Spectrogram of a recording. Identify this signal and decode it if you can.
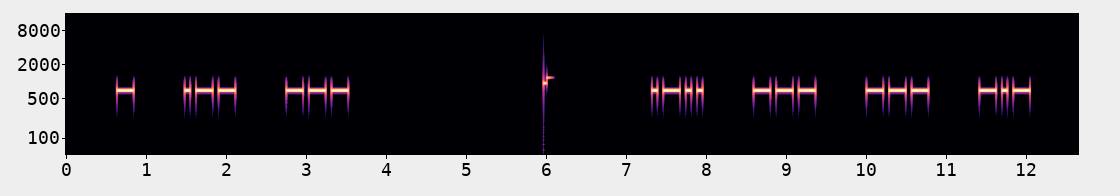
Morse code, heard as a keyed tone, about 17 wpm, spaced as for 10 wpm, 700 Hz. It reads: TWO LOOK
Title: 3x Character Spacing - Top 200 Words - 17wpm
